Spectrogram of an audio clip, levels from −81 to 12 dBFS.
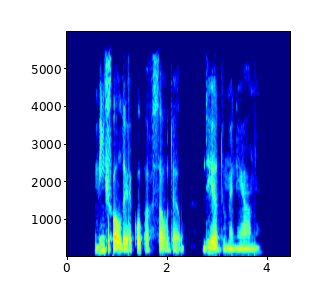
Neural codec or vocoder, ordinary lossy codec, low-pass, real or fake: none; AAC, 32 kbps; 5.4 kHz; real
